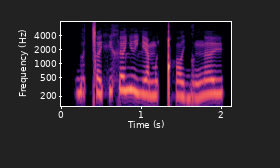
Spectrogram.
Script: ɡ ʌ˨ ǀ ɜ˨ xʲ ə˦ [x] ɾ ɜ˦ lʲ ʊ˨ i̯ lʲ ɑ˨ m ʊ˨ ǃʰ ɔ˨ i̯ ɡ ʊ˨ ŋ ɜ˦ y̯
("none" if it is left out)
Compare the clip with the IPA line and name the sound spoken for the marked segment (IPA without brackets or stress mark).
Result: x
